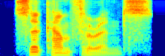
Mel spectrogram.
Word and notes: circumference: British English

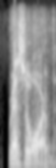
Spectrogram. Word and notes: resorb: American English

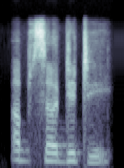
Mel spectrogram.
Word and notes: absurdity: Indian

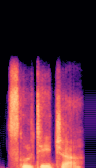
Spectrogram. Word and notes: schoolteacher: Indian

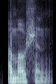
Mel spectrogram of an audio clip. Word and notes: emotion: American English

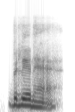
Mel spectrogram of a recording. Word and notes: billionaire: Indian

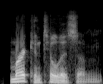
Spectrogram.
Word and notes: mercantilism: American English

